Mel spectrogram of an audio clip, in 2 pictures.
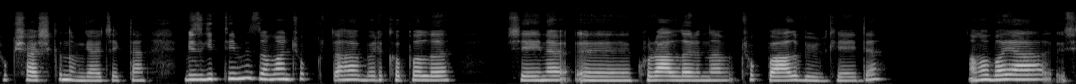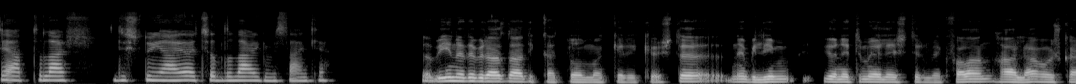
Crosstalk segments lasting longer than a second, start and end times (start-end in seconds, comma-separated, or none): none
